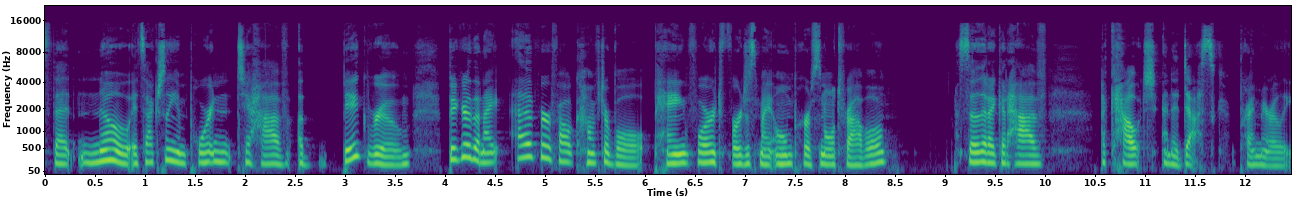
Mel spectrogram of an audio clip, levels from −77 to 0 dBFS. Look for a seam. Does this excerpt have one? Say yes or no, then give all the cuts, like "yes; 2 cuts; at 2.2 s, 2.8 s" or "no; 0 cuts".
no; 0 cuts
